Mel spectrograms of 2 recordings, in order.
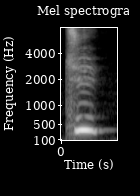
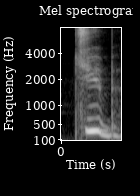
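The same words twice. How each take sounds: First: "Tube" split in two, "tu", pause, "be"; syllable by syllable. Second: Said in the usual way. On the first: Shown as a demonstration. Teacher helps child hear the syllable, "Tube" broken apart. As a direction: sound out "Tube" as two separate, emphatic pieces. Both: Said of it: "Tu entends bien la syllabe B".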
